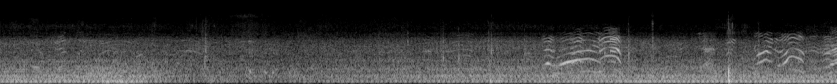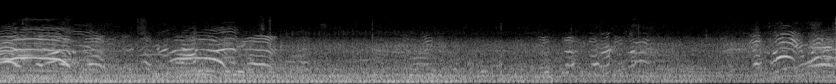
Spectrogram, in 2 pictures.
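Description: Shouts and calls from soccer players and the sideline, clustered from about five to eleven seconds in, over a steady low background hum. There is a single sharp knock about seven seconds in.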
